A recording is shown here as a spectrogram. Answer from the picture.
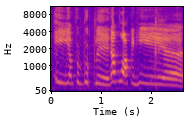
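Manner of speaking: hammed-up Brooklyn accent, drawn out at the end; exaggerated, amateur Brooklyn accent. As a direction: attempt a stock Brooklyn accent. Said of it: "I can do a Brooklyn accent".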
